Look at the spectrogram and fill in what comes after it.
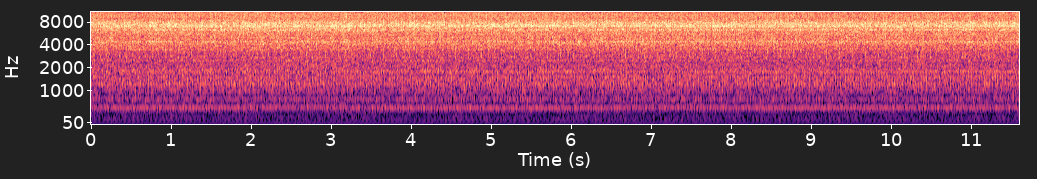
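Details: Toyota 2ZZ-GE engine at idle with an aftermarket induction kit: smooth, even idle with a steady intake hiss from the induction kit over it, no knocks or ticks; normal, healthy engine noise.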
